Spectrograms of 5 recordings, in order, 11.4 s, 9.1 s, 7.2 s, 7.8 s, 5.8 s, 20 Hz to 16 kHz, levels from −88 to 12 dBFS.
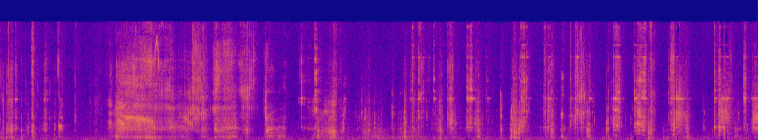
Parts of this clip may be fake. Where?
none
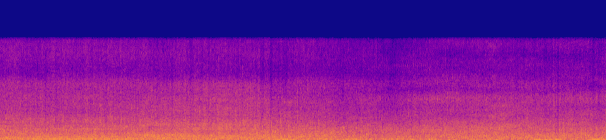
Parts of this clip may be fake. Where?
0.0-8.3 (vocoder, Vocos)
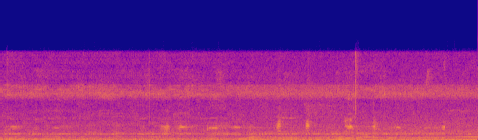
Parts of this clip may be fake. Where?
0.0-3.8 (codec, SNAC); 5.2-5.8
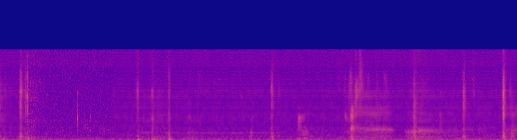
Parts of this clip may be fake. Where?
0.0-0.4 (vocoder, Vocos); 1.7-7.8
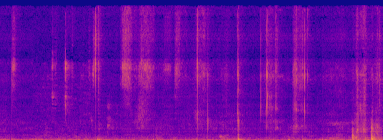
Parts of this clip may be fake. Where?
0.0-0.5 (codec, SNAC); 1.4-5.8

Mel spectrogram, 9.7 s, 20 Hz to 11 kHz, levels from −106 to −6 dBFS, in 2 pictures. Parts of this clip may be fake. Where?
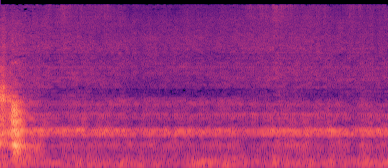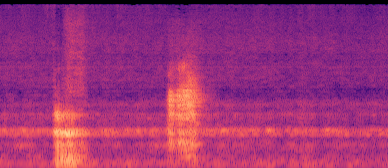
0.0-9.7 (vocoder, WaveNeXt)

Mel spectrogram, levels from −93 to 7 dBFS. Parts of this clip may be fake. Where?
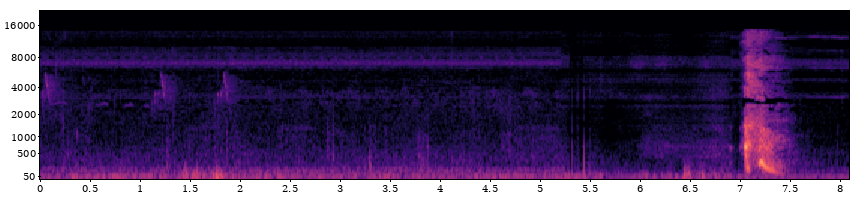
5.2-6.9 (codec, DAC)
